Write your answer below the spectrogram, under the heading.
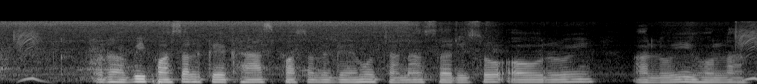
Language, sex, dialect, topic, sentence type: Bhojpuri, male, Southern / Standard, agriculture, statement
